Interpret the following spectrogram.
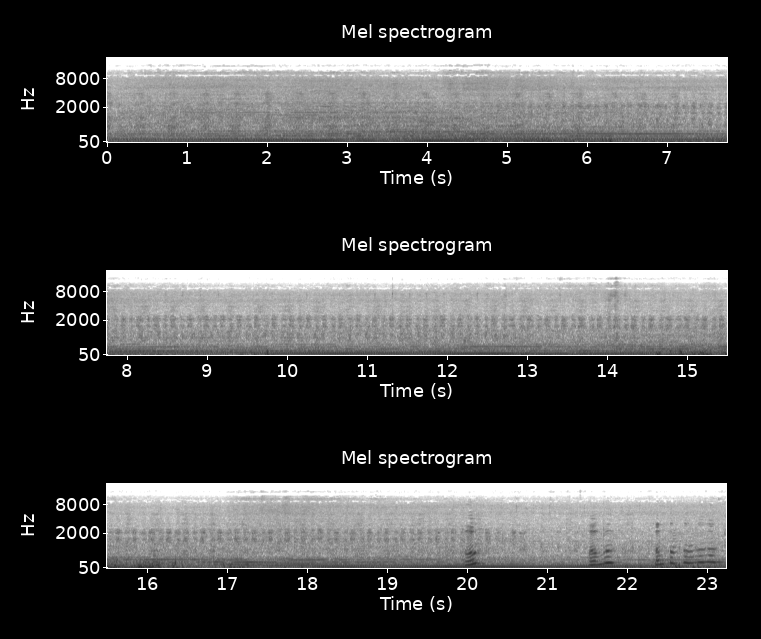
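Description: Dogs panting rapidly and steadily over a steady low hum. Near the end come a couple of short rising whine-like calls.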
